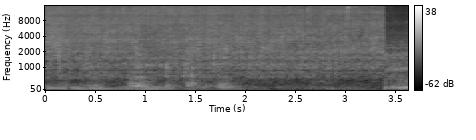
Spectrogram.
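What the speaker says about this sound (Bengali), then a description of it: "এখন এই টমেটো কুচি দিয়ে দেবো। টমেটোটা দিয়ে ভালোভাবে একটু কষিয়ে নিতে হবে।" Chopped tomatoes sizzling in a hot pan for a Bengali fish dish, a steady close frying hiss with a few soft stirring scrapes, no talking.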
